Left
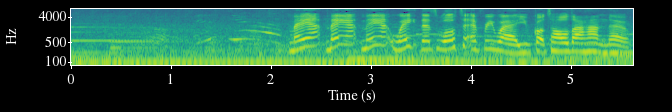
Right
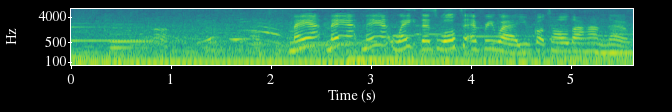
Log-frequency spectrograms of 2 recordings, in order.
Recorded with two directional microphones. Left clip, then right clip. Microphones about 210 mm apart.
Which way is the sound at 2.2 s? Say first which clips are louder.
Left 2 dB; 15° left (ahead or behind).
